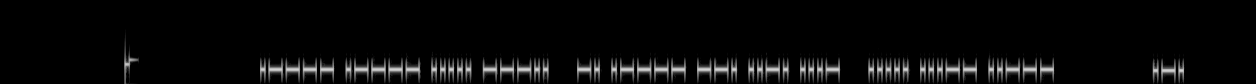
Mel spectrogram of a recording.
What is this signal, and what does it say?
Morse code, heard as a keyed tone, about 28 wpm, 700 Hz. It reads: 1158 N1GFV 532 R
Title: Worked All Europe DX Contest - QTC Exchange - 28wpm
